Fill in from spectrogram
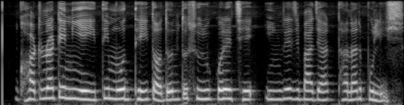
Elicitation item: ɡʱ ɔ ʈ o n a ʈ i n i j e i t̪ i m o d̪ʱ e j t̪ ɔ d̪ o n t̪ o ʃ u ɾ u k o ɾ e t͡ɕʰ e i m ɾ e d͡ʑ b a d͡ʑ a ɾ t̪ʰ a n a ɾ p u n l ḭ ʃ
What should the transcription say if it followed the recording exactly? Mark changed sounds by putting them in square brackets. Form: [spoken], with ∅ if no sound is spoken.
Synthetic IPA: ɡʱ ɔ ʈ o n a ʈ i n i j e i t̪ i m o [d̪ʱː] e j t̪ ɔ d̪ o n t̪ o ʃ u ɾ u k o ɾ e t͡ɕʰ e i [ŋ] ɾ e d͡ʑ b a d͡ʑ a ɾ t̪ʰ a n a ɾ p u [∅] l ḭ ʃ

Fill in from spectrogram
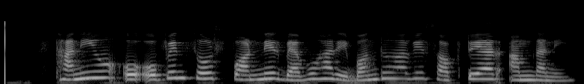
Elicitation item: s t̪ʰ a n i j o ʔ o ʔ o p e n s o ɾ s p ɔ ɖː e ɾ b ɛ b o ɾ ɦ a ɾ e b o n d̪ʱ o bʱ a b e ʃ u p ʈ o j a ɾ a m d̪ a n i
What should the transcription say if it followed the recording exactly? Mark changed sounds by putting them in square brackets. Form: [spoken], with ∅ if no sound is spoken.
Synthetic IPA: s t̪ʰ a n i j o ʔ o ʔ o p e n s o ɾ s p ɔ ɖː e ɾ b ɛ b o [∅] ɦ a ɾ e b [ɔ] n d̪ʱ o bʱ a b e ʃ [ɔ] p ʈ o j a ɾ a m d̪ a n i

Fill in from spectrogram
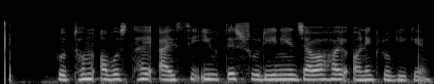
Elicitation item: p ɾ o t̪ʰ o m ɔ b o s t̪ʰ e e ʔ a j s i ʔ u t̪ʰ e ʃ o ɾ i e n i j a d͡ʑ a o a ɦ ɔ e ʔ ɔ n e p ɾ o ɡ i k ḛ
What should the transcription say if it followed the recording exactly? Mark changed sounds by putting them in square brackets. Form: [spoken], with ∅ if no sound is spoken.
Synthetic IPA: p ɾ o t̪ʰ o m ɔ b o s t̪ʰ [a] e ʔ a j s i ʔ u [t̪] e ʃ o ɾ i e n i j [e] d͡ʑ a o a ɦ ɔ e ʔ ɔ n e [k] ɾ o ɡ i k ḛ

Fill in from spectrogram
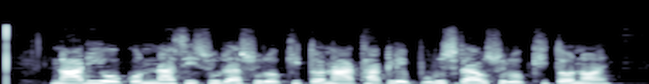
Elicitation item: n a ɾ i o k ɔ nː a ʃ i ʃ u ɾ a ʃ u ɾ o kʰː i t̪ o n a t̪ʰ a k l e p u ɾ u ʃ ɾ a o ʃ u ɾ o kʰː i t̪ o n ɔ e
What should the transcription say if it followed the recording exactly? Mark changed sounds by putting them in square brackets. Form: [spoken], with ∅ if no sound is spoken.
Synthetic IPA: n a ɾ i o k [o] nː a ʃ i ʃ u ɾ a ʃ u ɾ o kʰː i t̪ o n a t̪ʰ a k l e p u ɾ u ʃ ɾ a o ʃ u ɾ o kʰː i t̪ o n ɔ e

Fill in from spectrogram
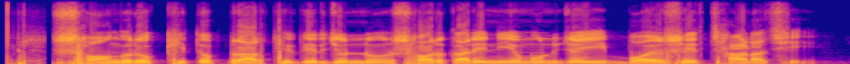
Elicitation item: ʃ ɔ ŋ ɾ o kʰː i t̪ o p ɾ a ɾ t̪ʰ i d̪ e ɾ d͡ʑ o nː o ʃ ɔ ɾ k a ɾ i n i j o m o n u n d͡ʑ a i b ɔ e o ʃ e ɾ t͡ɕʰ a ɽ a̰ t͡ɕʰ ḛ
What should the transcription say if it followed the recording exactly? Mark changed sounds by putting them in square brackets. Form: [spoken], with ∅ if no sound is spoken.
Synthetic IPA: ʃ ɔ ŋ ɾ o kʰː i t̪ o p ɾ a ɾ t̪ʰ i d̪ e ɾ d͡ʑ o nː o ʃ ɔ ɾ k a ɾ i n i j o m o n u [∅] d͡ʑ a i b ɔ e o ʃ e ɾ t͡ɕʰ a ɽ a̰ t͡ɕʰ ḛ

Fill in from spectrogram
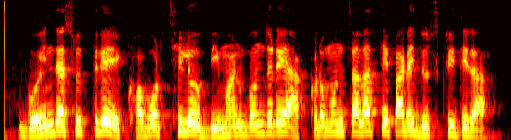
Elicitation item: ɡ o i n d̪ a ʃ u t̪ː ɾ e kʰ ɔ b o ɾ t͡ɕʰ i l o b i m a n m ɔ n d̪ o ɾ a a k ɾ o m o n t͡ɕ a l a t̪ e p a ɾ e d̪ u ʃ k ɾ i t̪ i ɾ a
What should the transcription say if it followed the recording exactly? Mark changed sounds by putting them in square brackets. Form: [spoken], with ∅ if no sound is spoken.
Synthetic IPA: ɡ o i n d̪ a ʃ u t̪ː ɾ e kʰ ɔ b o ɾ t͡ɕʰ i l o b i m a n [b] ɔ n d̪ o ɾ [e] a k ɾ o m o n t͡ɕ a l a t̪ e p a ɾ e d̪ u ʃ k ɾ i t̪ i ɾ a

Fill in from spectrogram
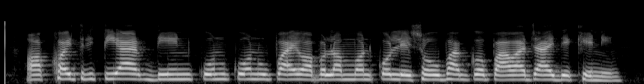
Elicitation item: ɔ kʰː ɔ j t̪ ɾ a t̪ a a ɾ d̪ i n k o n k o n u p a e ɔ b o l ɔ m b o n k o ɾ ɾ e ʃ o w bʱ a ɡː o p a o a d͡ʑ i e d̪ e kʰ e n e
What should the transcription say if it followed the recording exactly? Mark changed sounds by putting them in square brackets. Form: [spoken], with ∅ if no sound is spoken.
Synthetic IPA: ɔ kʰː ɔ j t̪ ɾ [i] t̪ [i] a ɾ d̪ i n k o n k o n u p a e ɔ b o l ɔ m b o n k o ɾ [l] e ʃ o w bʱ a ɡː o p a o a d͡ʑ [a] e d̪ e kʰ e n [i]

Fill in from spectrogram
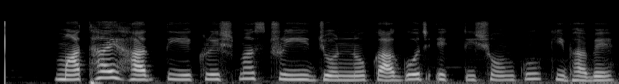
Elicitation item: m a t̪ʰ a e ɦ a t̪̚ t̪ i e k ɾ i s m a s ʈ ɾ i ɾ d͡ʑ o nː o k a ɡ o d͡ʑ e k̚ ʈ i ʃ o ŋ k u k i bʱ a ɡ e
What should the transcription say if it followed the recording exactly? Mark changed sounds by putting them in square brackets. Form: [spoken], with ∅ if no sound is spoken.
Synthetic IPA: m a t̪ʰ a e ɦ a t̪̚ [d̪] i e k ɾ i [ʃ] m a s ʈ ɾ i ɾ d͡ʑ o nː o k a ɡ o d͡ʑ e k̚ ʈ i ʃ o ŋ k u k i bʱ a [b] e

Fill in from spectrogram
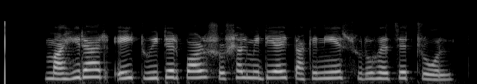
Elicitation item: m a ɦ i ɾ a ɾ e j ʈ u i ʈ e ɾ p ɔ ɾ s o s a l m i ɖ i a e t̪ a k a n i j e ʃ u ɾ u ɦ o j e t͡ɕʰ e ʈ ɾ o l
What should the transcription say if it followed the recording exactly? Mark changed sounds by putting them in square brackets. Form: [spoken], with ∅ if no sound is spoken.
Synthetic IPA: m a ɦ i ɾ a ɾ e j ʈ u i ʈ e ɾ p ɔ ɾ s o [ʃ] a l m i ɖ i a e t̪ a k [e] n i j e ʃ u ɾ u ɦ o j e t͡ɕʰ e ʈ ɾ o l

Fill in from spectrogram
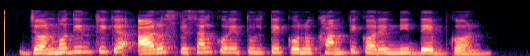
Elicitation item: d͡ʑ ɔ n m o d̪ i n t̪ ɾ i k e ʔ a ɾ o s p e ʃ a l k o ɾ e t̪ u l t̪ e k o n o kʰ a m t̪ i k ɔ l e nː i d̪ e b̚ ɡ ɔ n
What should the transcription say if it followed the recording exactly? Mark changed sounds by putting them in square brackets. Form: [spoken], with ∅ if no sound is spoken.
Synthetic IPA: d͡ʑ ɔ n m o d̪ i n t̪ ɾ i k e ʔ a ɾ o s p e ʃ a l k o ɾ e t̪ u l t̪ e k o n o kʰ a m t̪ i k ɔ [ɾ] e nː i d̪ e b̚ ɡ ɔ n

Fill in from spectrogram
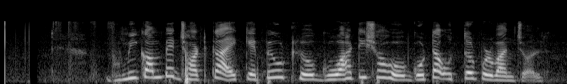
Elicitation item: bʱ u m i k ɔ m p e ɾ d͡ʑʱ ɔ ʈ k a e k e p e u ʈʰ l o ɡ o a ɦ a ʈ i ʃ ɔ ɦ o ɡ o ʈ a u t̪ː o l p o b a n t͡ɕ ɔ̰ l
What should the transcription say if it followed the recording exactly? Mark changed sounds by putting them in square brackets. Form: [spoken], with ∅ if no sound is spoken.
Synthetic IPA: bʱ u m i k ɔ m p e ɾ d͡ʑʱ ɔ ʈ k a e k e p e u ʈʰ l o ɡ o a ɦ a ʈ i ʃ ɔ ɦ o ɡ o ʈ a u t̪ː o [ɾ] p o b a n t͡ɕ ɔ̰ l

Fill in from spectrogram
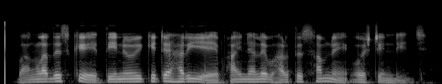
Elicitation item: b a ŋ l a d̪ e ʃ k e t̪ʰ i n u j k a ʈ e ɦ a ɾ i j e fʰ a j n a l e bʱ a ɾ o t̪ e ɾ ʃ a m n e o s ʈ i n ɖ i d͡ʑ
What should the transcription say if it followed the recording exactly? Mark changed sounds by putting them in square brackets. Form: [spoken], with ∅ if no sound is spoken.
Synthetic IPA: b a ŋ l a d̪ e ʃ k e [t̪] i n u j k [e] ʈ e ɦ a ɾ i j e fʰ a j n a l e bʱ a ɾ o t̪ e ɾ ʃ a m n e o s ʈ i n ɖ i d͡ʑ

